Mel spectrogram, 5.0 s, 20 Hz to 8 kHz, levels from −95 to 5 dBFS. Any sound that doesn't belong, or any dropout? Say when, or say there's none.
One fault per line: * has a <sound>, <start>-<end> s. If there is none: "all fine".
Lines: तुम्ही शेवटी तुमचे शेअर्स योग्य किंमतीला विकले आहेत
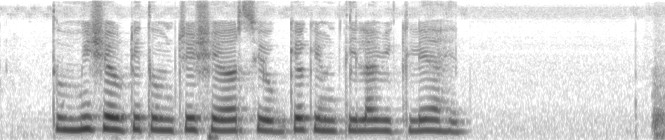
all fine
